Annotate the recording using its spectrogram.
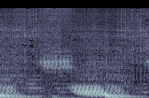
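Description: Loud synthetic sound effect that starts abruptly: a harsh hiss with repeated falling tones, like an electronic scanning or processing noise, over a low music bed.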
